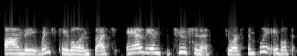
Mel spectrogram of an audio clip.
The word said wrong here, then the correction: intuitionist: Oh, wait, am I pronouncing that wrong? Intuitionist. – Oh my God, you're right. I thought it was institutionist as well. Wow. – As soon as I read that line, I'm like, we're going to have people yelling at us when we start talking about this. – But then they'll hear me. – And I have to be like, can I pronounce it correctly? Yeah. So it's intuitionist.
